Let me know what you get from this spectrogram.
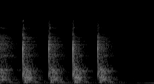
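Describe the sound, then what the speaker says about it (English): A wooden mallet strikes rose gold huggie hoops on an anvil four times in an even rhythm, each blow a crisp, fairly bright knock with a short ring, close up and alone. "Use a wooden mallet to gently hammer them into balance"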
